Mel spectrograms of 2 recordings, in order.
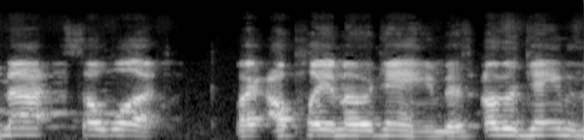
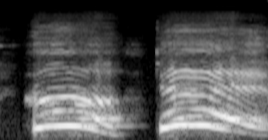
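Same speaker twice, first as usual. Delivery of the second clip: put-on very high, loud upset child crying out; 7 dB louder than usual. A dad retelling his son's reaction when the game is cut off, imitating his son getting mad. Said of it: "he gets mad at me".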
